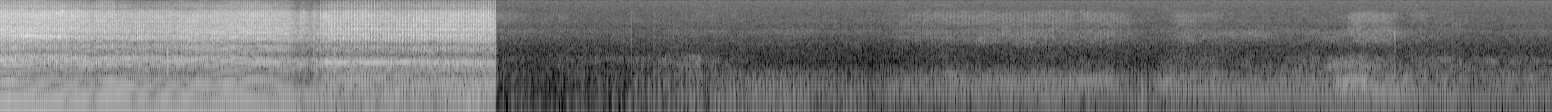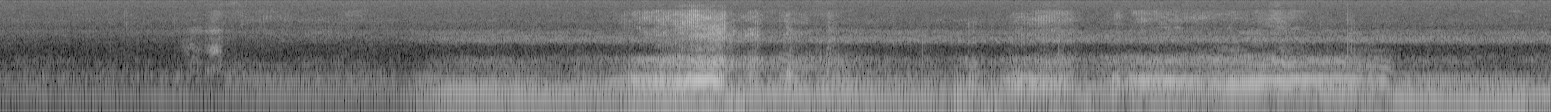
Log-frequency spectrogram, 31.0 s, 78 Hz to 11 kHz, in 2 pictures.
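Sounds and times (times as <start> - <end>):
engine revving: 0.0 - 5.0, 9.0 - 14.6, 19.0 - 31.0.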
